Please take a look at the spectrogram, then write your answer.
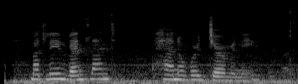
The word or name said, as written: Madlen Wendland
